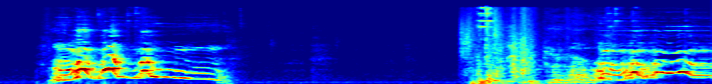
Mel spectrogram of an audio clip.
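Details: A pet Alaskan Malamute says good morning to its owner indoors with a burst of expressive, up-and-down warbling 'talking' moans, a pause, then a scuffle and a second run of chattering, howl-like vocal sounds.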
